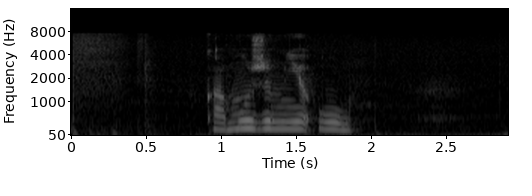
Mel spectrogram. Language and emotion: Russian, neutral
